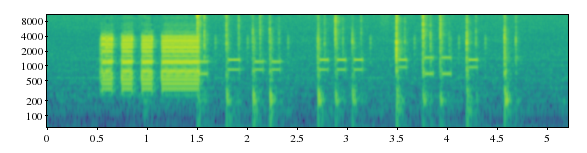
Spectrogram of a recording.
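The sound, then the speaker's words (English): Touch-tone beeps of a telephone number being dialed: a few longer buzzy tones, then a quick, uneven run of many short, clear two-note beeps, loud and with no talk. “I dialed the wrong number. I dialed Satan's hotline.”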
